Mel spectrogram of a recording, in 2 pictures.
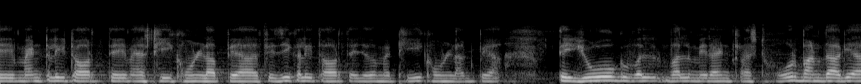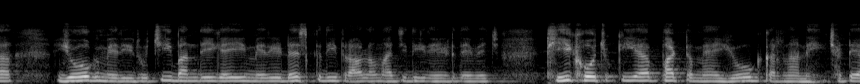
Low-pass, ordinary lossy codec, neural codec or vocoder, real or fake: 7.2 kHz; none; none; real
